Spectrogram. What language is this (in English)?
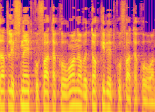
Hebrew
